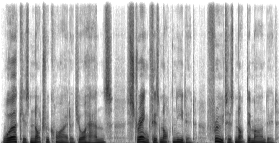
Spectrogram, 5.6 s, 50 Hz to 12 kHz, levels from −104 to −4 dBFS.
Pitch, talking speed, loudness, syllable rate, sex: 140 Hz, 160 wpm, -20 LUFS, 3.9 syllables/s, male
